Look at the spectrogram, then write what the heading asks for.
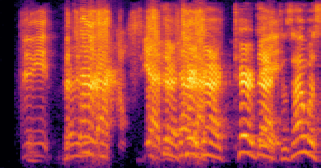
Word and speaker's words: pterodactyls: Yeah, the Yeah, pterodactyls. pterodactyls. I was saying it Yeah. starts with a P, but the P is silent.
